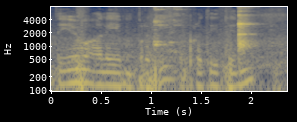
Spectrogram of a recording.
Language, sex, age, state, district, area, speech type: Sanskrit, male, 30-45, Kerala, Kannur, rural, spontaneous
